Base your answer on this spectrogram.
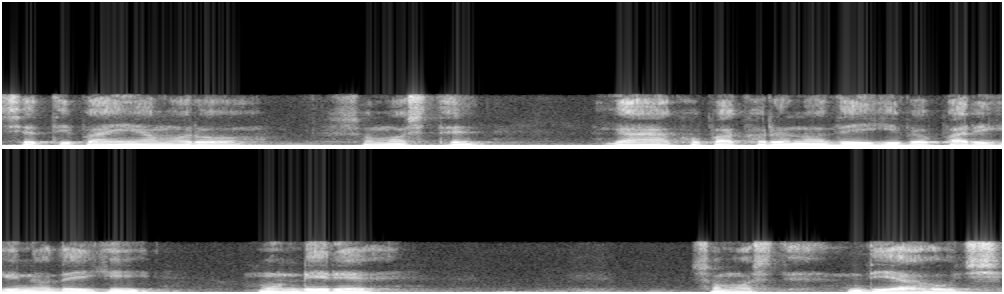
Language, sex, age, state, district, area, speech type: Odia, male, 45-60, Odisha, Mayurbhanj, rural, spontaneous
